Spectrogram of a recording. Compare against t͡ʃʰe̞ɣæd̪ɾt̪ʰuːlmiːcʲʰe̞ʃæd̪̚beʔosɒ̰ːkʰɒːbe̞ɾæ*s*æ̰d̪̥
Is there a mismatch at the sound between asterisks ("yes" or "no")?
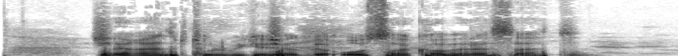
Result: no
